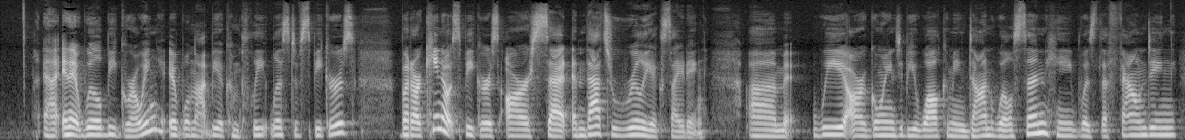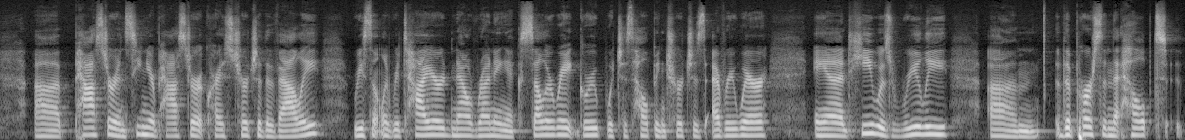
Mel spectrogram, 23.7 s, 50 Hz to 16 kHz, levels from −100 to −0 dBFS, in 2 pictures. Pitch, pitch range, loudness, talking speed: 170 Hz, 160-185 Hz, -20 LUFS, 175 wpm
